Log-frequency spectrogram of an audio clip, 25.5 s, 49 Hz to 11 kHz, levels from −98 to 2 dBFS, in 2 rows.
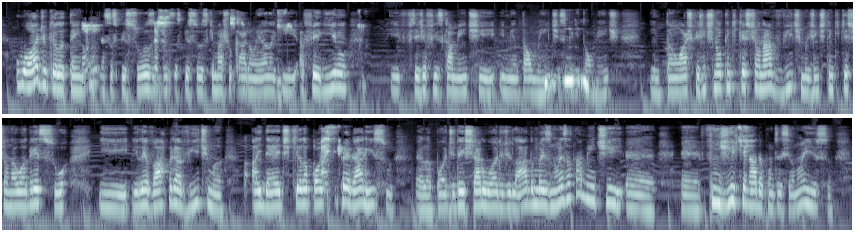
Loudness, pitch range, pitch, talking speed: -17 LUFS, 145-175 Hz, 155 Hz, 170 wpm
